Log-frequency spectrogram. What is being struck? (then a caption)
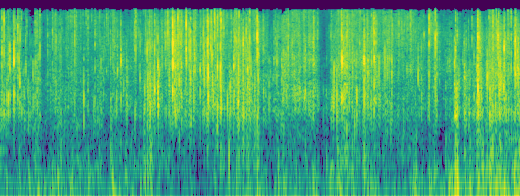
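Woven polypropylene carrier bag. An empty blue IKEA BRATTBY woven polypropylene carrier bag is crumpled, folded and opened by hand. The result is a steady run of dense, bright crinkling and crunchy rustles, with a brief lull near the five-second mark.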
